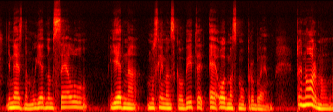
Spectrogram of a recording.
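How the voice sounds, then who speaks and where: Speaking at a fairly slow pace, a woman has a dark, mellow tone, a very deep, low pitch and ordinary pitch variation. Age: 40s. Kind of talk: casual chat.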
